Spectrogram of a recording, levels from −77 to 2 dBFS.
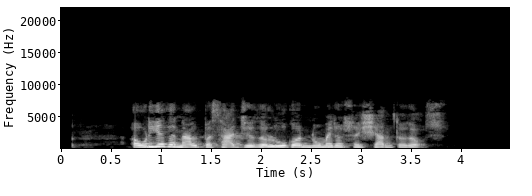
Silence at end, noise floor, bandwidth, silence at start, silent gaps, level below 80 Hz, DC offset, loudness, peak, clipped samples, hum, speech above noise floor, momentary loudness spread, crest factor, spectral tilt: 0.7 s; -55 dBFS; 7.6 kHz; 0.7 s; none; -56 dBFS; under 0.1%; -14 LUFS; 0 dBFS; under 0.1%; none; 41 dB; 8 LU; 14 dB; -6.5 dB/octave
